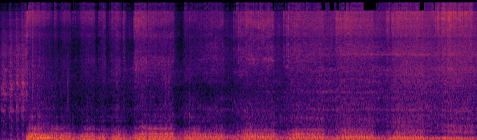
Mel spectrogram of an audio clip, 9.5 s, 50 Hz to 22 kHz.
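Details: 5.3 V8 engine swap: catches and settles into lumpy, uneven idle with wavering loudness; misfire and rough running, fuel pressure suspected, not confirmed.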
